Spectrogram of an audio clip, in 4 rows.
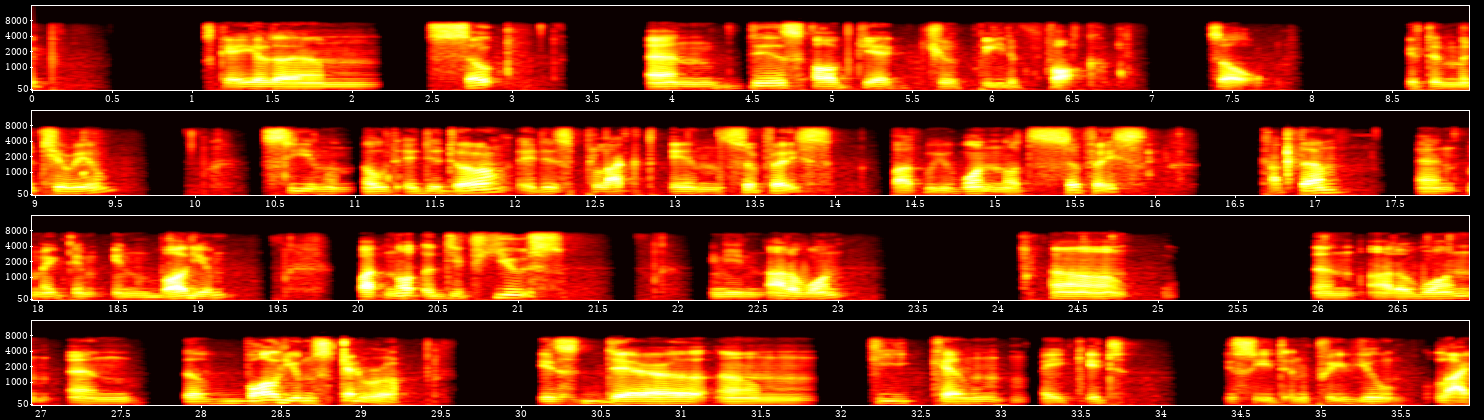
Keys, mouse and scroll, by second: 0.8 s, 3.3-4.0 middle drag, 4.4-5.5 drag, 5.5 middle click, 5.6 click, 5.7 middle click, 5.9 click, 6.0-9.0 middle drag, 9.0-10.8 drag, 10.8-12.7 middle drag, 12.7-17.9 drag, 18.0-19.8 drag, 24.6-28.4 drag, 32.0-33.8 drag.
